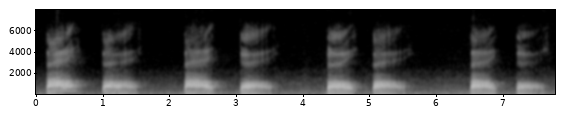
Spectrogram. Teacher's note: There's more rounding with ball, A-W.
